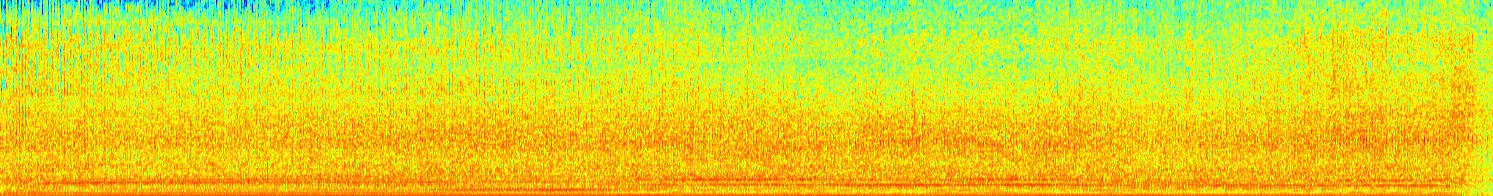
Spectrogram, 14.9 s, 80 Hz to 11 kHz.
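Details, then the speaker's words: Murray 6HP lawn mower recovered from the trash, smoking with water in the muffler. It runs at one fixed speed with an even drone that never responds to the throttle cable. Governor problem suspected. "It does seem to be a problem. I bet you there's a bunch of stuff with the governor."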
